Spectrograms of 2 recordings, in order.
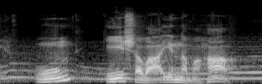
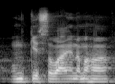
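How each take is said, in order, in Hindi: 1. मंत्र के शब्द साफ़ और सही तरीके से बोले गए हैं। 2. मंत्र के शब्द ढीले और ग़लत तरीके से बोले गए हैं। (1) "शुद्ध उच्चारण होता है" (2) "बहुत से पंडित लोग बोलते हैं"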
